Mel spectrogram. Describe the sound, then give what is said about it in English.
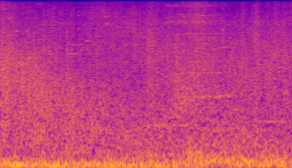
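Explosion of a barbershop hit by a tossed charge of dynamite, bursting into splintered wood and broken glass: a loud, dense, sustained roar with heavy low rumble that holds steady throughout, with no voices. “The barbershop exploded in a mass of splintered wood and broken glass.”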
